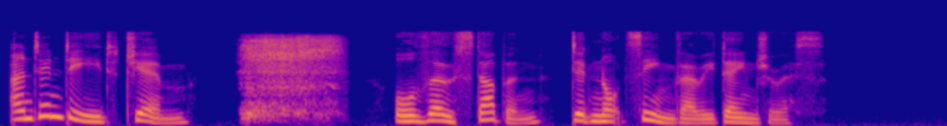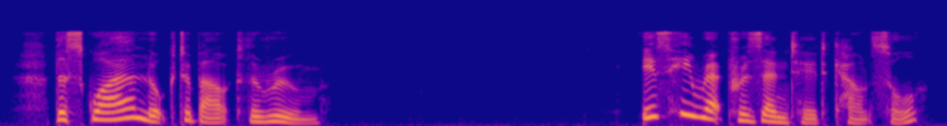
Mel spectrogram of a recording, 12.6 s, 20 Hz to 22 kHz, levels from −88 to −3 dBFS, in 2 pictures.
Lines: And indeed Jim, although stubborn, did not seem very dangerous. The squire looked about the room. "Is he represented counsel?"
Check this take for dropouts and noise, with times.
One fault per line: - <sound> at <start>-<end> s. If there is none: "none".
- sniff at 1.6-2.3 s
